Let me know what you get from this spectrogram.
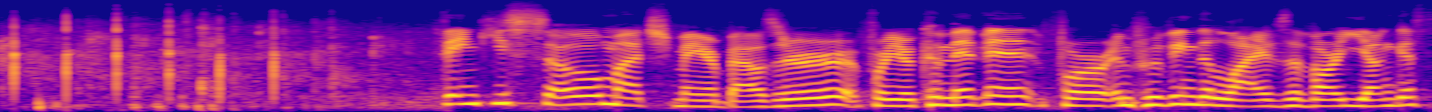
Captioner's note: applause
